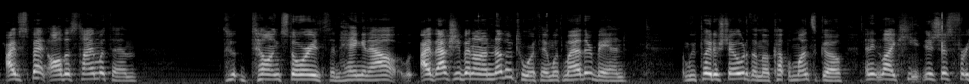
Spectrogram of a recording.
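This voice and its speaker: A young woman from Long Beach, California, talks through her musical past in a relaxed interview. Her speech is loose and chatty, packed with fillers and slang. She is blunt and drops the odd curse without a second thought. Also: on the high side. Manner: blunt, slangy, swears casually. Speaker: punk band singer, interview guest. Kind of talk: casual storytelling interview.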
